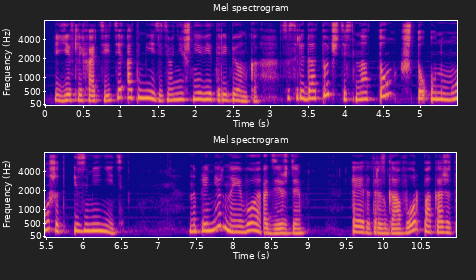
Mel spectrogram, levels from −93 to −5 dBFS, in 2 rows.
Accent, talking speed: native, 110 wpm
